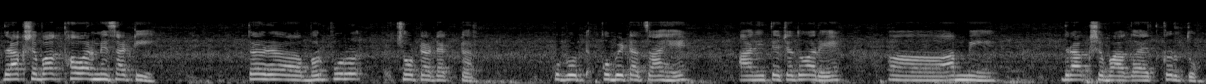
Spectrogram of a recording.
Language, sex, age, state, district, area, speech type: Marathi, female, 45-60, Maharashtra, Osmanabad, rural, spontaneous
